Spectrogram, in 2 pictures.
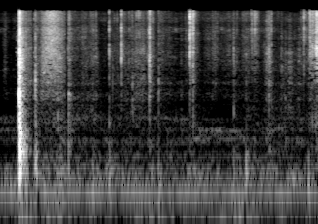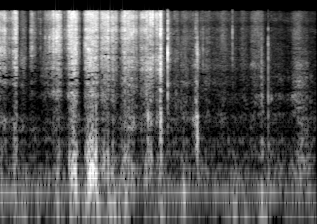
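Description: A cardboard CD mailer set down with one sharp tap, then its tear strip ripped open along the cardboard edge for about two seconds, with scratchy handling of the cardboard.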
